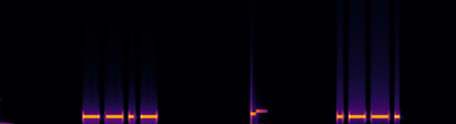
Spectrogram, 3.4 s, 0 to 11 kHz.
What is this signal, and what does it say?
Morse code, heard as a keyed tone, about 27 wpm, 700 Hz. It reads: Q P
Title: Single Letters - Rapid-Fire 28wpm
